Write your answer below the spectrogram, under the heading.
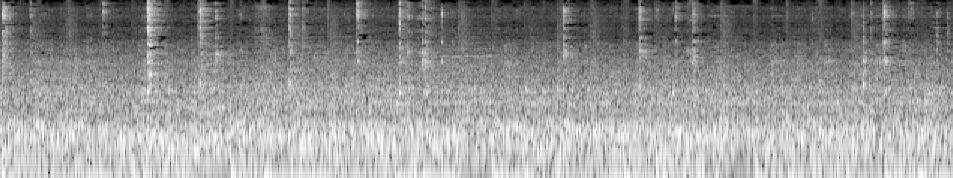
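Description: Spoons and forks clinking and scraping on plates during a meal: scattered light clicks over a steady low background hum.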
